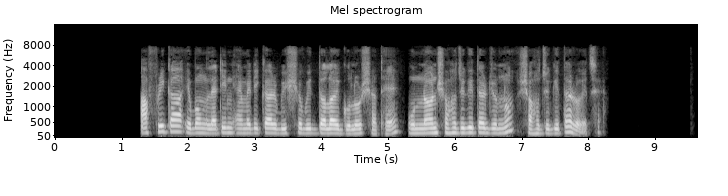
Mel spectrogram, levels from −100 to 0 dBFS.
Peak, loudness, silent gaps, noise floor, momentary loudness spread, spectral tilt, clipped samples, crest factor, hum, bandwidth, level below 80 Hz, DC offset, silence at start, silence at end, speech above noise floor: -2 dBFS; -18 LUFS; none; under -90 dBFS; 7 LU; -7 dB/octave; under 0.1%; 18 dB; none; 7.8 kHz; -62 dBFS; under 0.1%; 1.3 s; 1.45 s; over 72 dB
